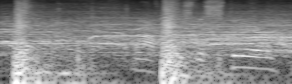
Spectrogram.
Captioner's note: audience jeers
